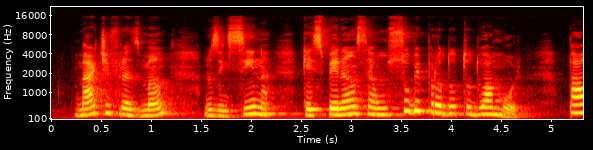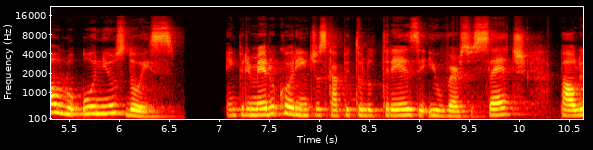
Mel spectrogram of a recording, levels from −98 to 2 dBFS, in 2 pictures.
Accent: Brazilian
